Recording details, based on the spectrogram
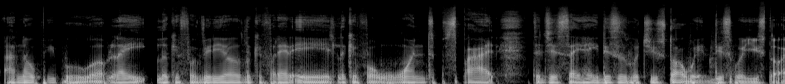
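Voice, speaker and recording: This man's voice is very deep and low, with a dark, mellow tone. He talks at a fairly quick pace. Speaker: credit advice youtuber. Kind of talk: casual tutorial. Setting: at home. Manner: casual, filler-heavy.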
